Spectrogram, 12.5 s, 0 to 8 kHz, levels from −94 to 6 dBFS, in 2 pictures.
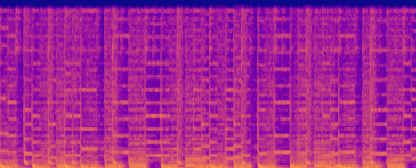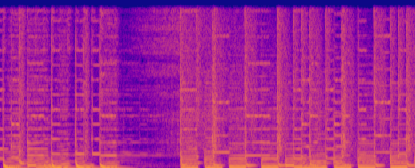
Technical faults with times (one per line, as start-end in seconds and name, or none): none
